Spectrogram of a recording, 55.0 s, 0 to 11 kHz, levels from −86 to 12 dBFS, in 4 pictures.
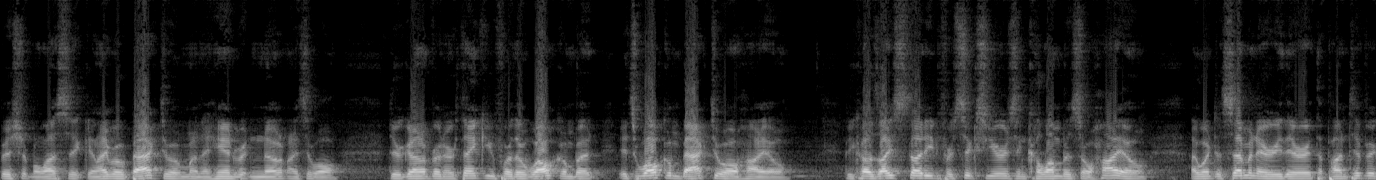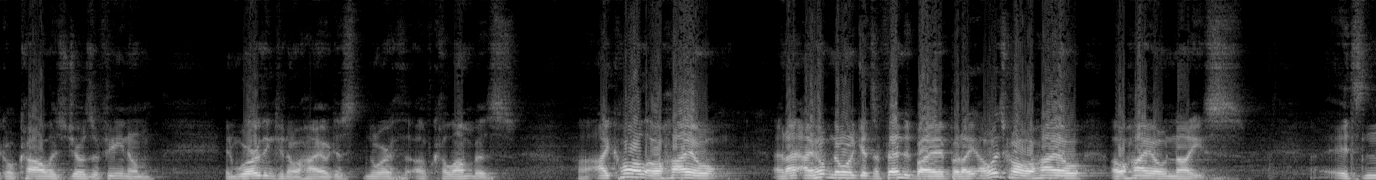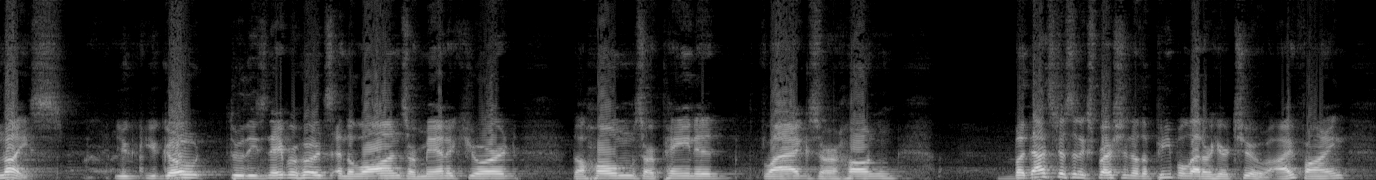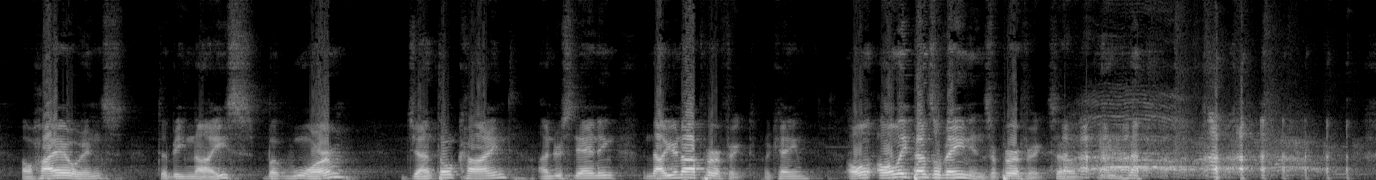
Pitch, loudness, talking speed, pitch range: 135 Hz, -14 LUFS, 140 wpm, 120-150 Hz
